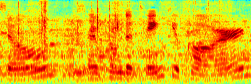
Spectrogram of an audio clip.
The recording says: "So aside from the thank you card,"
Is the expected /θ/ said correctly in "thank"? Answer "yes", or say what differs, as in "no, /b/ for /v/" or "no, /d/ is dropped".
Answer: no, /t/ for /θ/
